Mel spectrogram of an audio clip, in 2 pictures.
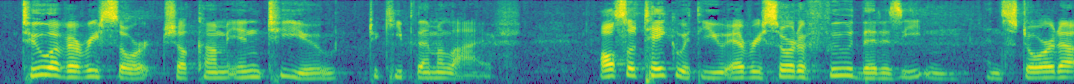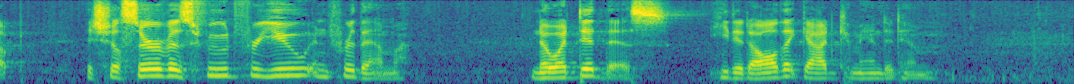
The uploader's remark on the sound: These messages were preached at Valleybrook Community Church meeting at Kaneland Middle School, Maple Park, IL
